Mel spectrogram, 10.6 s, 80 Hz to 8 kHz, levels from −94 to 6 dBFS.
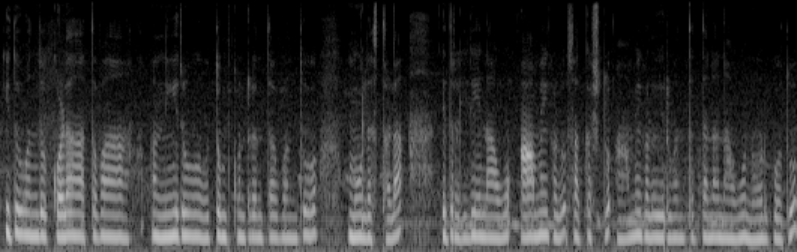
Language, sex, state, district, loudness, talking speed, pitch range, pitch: Kannada, female, Karnataka, Bijapur, -29 LUFS, 100 wpm, 200-220 Hz, 210 Hz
